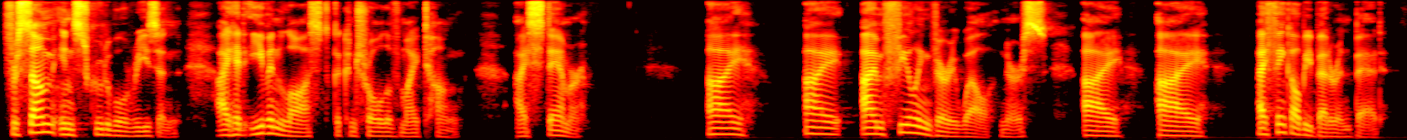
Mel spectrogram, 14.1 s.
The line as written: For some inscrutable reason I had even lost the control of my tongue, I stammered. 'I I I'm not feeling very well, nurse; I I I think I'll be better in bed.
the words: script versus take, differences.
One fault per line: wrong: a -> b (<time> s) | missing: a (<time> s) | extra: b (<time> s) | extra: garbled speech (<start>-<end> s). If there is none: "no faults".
wrong: stammered -> stammer (5.3 s)
missing: not (8.8 s)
